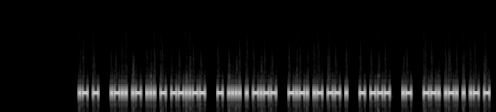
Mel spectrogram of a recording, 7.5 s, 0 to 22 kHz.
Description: Morse code, heard as a keyed tone, about 46 wpm, 700 Hz. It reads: AT LAST, THEY CAME TO A GREAT
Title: Sentences from Top 1000 Words - Review Part 1 - 45wpm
